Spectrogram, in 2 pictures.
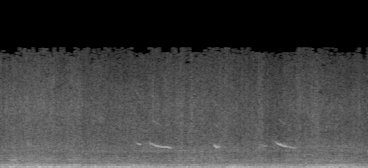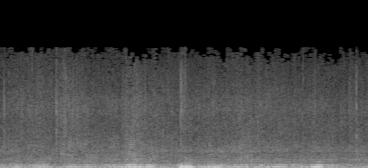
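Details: Honeybees at a top bar hive entrance, heading out to gather nectar and returning, make a steady low buzz that grows louder near the end as bees pass close; faint short chirps sound early on.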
